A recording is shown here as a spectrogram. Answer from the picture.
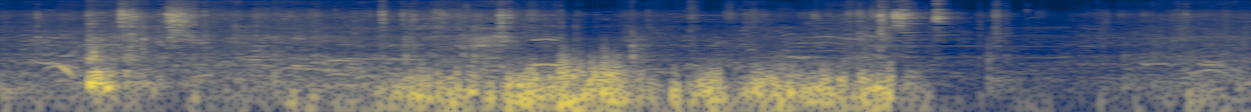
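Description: Sparring weapons knocking against a shield, with a couple of sharp knocks in the first second, mixed with voices of fighters and onlookers.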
